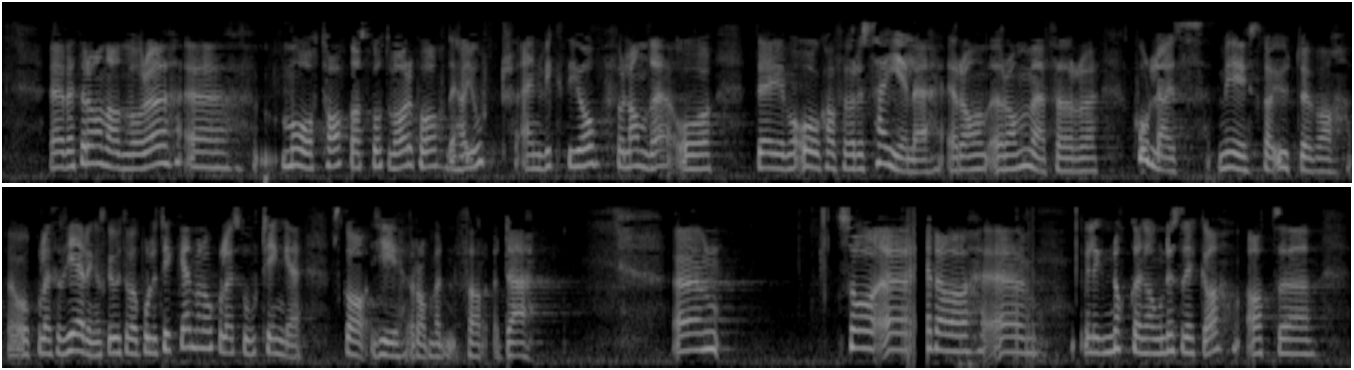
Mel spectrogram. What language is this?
Norwegian Nynorsk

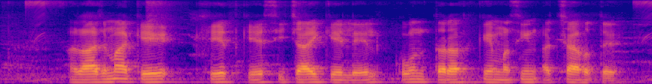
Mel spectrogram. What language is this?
Maithili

